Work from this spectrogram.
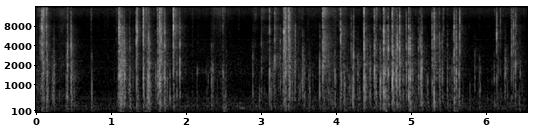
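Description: A white plastic-film packaging pouch with printed text is held in both hands while the fingers squeeze and crinkle it. Dense, bright crackling and crinkling bursts come in irregular clusters with brief quieter gaps. There is almost no low end, and each snap dies away almost instantly.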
